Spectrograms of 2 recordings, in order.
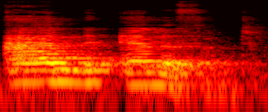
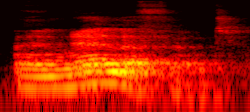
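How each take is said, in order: First: The vowel in 'an' is strong and full. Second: The vowel in 'an' is weak and reduced. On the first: The speaker calls it wrong. "the vowel sound becomes strong" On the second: The speaker calls it right. "you really want"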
